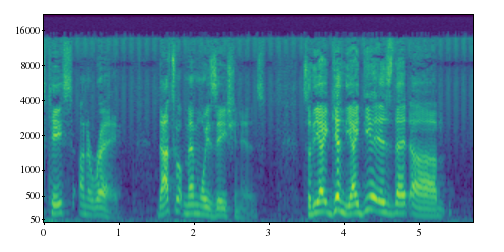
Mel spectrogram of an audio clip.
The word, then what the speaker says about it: memoization: can use what's called memoization that is not a mispronunciation that is not a misspelling it is called memoization right it's not memorization its memorization here's the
